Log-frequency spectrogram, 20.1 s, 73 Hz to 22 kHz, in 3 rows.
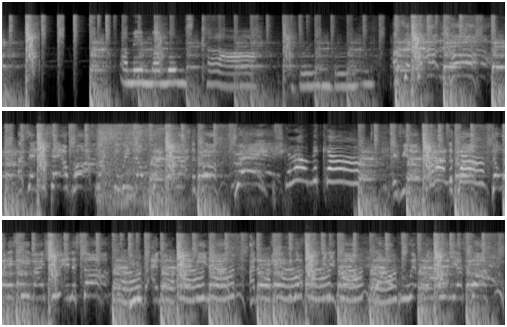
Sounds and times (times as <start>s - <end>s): Music: 0.0s - 10.5s, 11.4s - 20.1s.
